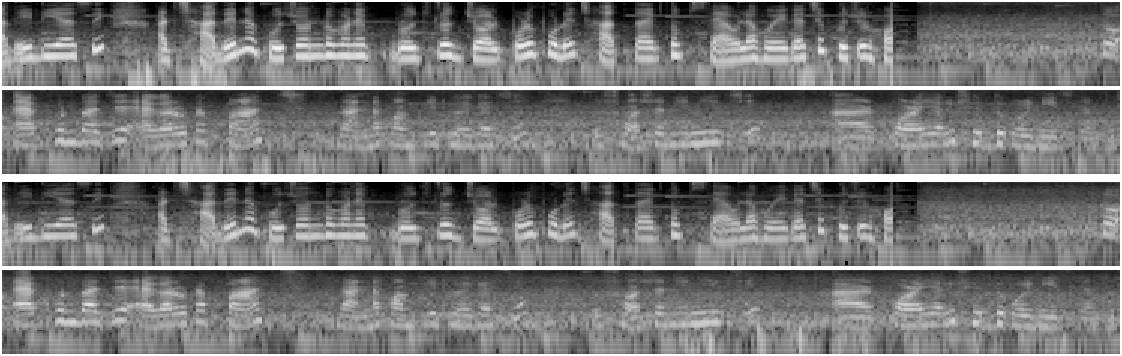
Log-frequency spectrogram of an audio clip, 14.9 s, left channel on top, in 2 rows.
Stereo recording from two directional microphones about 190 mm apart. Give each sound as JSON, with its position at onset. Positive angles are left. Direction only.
{"t": 0.0, "sound": "speech", "side_deg": 15}
{"t": 7.3, "sound": "a woman's voice", "side_deg": 0}
{"t": 13.0, "sound": "a woman's voice", "side_deg": 0}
